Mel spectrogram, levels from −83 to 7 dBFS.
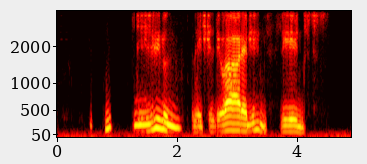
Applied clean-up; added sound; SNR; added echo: neural diffusion model UNIVERSE++.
